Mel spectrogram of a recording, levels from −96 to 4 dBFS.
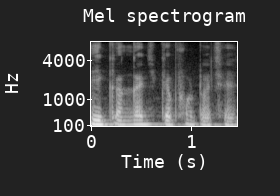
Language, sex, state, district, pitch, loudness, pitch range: Bajjika, male, Bihar, Vaishali, 145 Hz, -18 LUFS, 140-150 Hz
